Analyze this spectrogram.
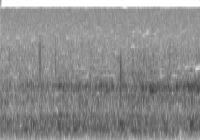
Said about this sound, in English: That must have been Ivan Shark. He left the engine, this plane running. Hear him idling?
